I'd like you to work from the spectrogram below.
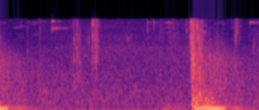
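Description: Sniper rifle fire in the video game Firefall: two short, light shots land in quick succession, then a heavier, louder blast follows a moment later over quiet background noise.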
